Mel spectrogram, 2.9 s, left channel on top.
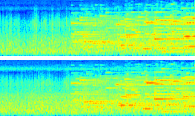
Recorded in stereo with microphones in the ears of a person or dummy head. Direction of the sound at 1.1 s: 10° right (ahead or behind).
